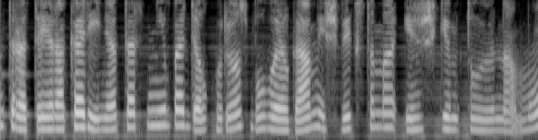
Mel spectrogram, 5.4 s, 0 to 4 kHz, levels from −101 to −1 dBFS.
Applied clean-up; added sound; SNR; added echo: neural mask model RNNoise.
